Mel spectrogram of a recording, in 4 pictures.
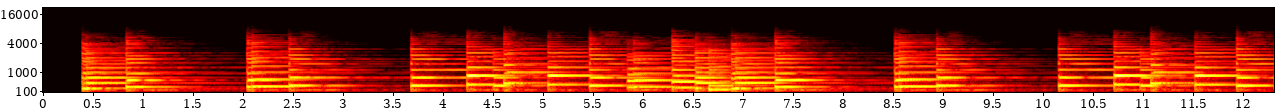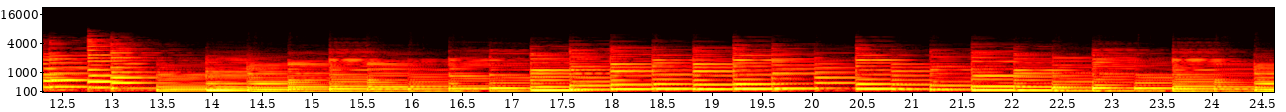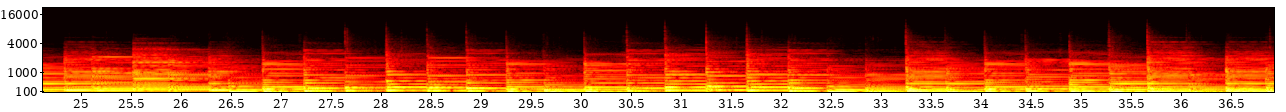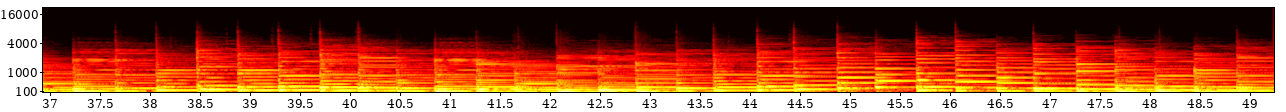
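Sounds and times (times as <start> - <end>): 
piano: 0.4 - 49.2
double bass: 26.3 - 44.7, 47.3 - 49.2.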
